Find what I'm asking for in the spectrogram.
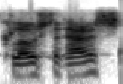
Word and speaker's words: Kloosterhuis: It's Robert Kloosterhuis, and I really don't expect the average English speaker to be able to pronounce it at all.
